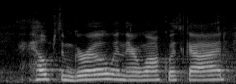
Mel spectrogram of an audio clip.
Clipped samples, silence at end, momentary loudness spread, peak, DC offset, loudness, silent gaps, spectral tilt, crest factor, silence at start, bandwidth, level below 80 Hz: under 0.1%; 0 s; 5 LU; -10 dBFS; under 0.1%; -25 LUFS; none; -6.5 dB/octave; 16 dB; 0 s; 15.5 kHz; -68 dBFS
